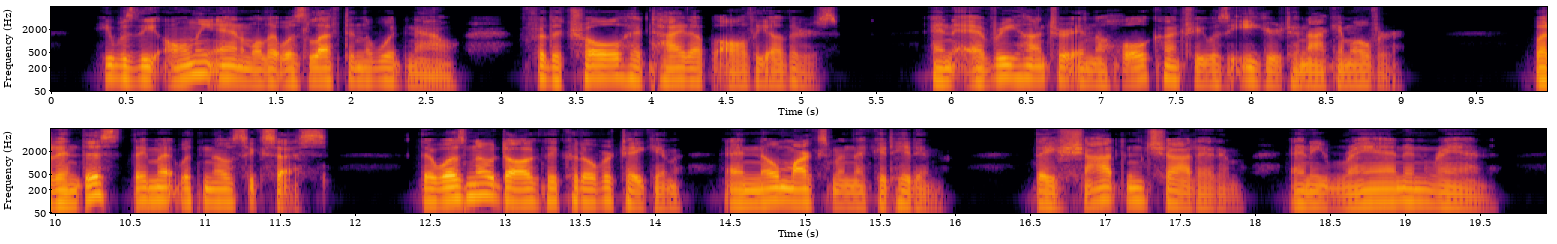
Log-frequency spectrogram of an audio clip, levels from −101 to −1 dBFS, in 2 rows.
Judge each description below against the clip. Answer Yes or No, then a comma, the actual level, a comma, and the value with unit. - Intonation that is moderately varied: Yes, average, 4.5 semitones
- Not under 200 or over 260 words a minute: Yes, fast, 205 wpm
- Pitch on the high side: No, very low, 95 Hz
